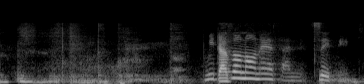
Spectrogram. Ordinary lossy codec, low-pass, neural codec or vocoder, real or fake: MP3, 64 kbps; 7.2 kHz; codec, 16 kHz, 1 kbps, X-Codec, WavLM features, trained on Multilingual LibriSpeech; fake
